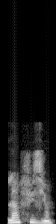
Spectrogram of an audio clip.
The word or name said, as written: l'infusion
